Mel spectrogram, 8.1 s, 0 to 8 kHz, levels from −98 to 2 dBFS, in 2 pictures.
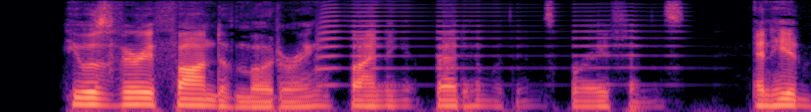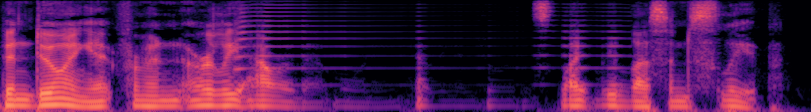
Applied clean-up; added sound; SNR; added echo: neural mask model RNNoise.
